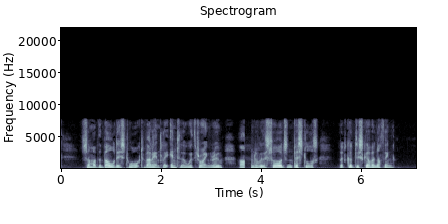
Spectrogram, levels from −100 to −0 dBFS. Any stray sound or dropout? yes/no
yes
